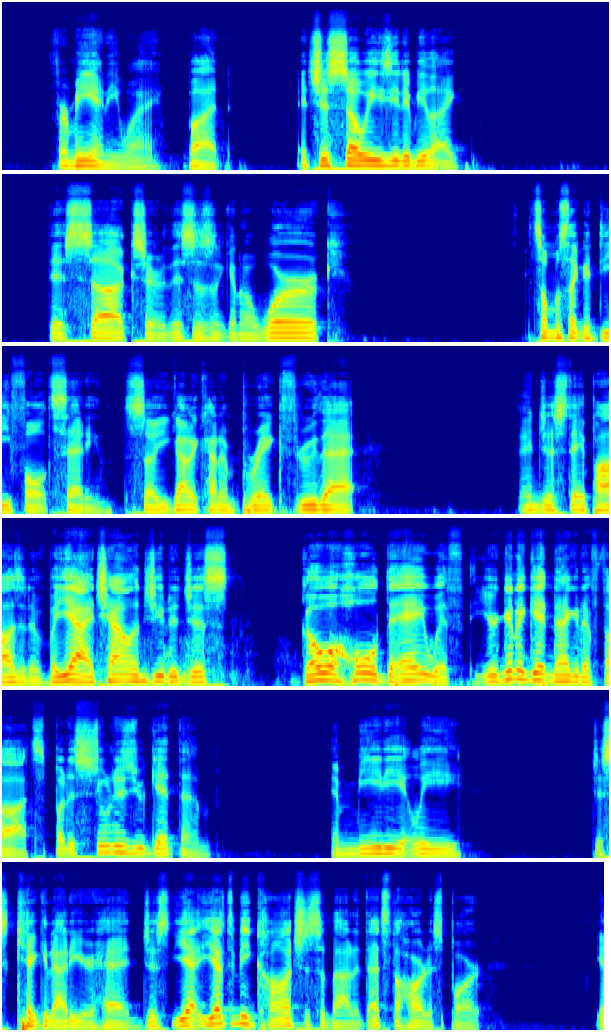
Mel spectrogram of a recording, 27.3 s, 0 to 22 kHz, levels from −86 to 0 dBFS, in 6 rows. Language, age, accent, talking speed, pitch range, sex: English, 20-39, American, 185 wpm, 105-140 Hz, male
